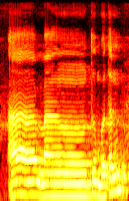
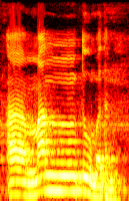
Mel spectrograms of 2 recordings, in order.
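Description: The two takes are said the same way.

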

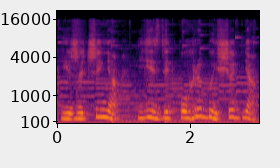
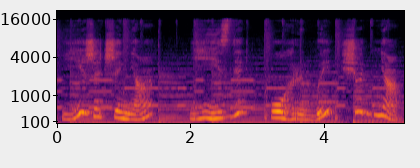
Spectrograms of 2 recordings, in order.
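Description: First: The phrase is spoken very fast. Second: The phrase is spoken slowly. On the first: "А зможете ще швидше?" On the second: "Спочатку повільно"

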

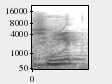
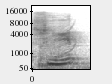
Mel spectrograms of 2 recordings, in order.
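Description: No difference in how they are said.

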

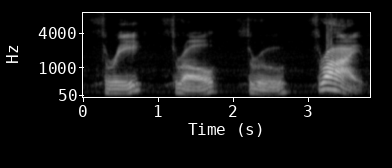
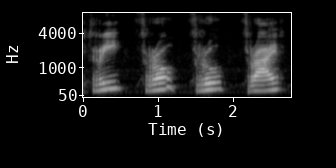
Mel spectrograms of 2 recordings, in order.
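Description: First: The R sound is smooth, not trilled. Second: The R sound is rolled or trilled. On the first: The speaker calls it right. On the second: The speaker calls it wrong. "So no, there's no rolling R. We don't say"

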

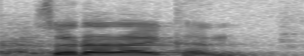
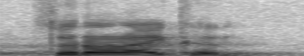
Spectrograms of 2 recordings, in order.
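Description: The two takes are said the same way.

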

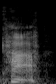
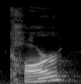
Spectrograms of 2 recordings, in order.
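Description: First: The final r is dropped with an open vowel. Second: The final r is pronounced.

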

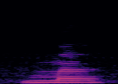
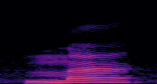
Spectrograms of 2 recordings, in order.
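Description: First: The syllable is short and light, without set pitch. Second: The syllable has a rising pitch. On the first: "इसको neutral tone बोलते हैं माँ" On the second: "हम को बोलते हैं मा"

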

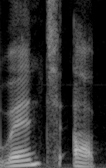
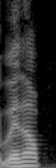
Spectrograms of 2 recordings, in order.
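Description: First: Said slowly with the t clearly pronounced. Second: Said quickly with the t barely heard. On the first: "천천히 하실 때는 발음 나요" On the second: "빨리 할 때 went up by 이렇게 되죠"

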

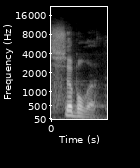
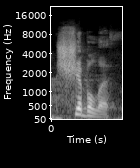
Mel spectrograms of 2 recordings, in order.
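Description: First: The word begins with an 's' sound. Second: The word begins with an 'sh' sound. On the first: The speaker is an Ephraimite. The speaker calls it wrong. "They didn't say the SH sound very clearly" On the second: The speaker is from Gilead. The speaker calls it right. "it didn't come out Shibboleth"

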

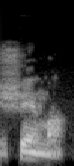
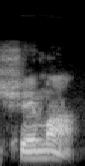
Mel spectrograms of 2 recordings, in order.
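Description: First: The stress is on the first syllable. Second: The stress is on the last syllable. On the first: "You'll hear people say Shema" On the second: "the emphasis is on the last syllable"

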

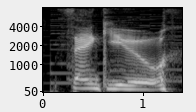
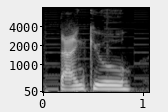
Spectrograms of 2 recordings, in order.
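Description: First: It is said in an ordinary, natural voice. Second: It is said in a deep, put-on impersonation voice.

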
